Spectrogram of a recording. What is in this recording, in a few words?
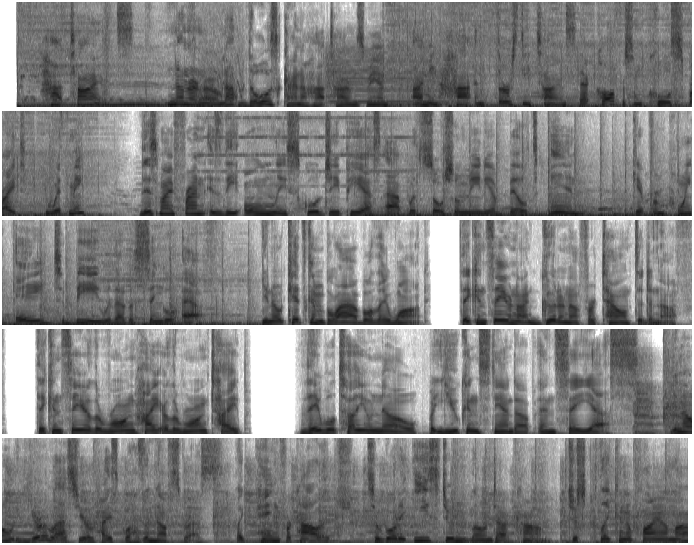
commercial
